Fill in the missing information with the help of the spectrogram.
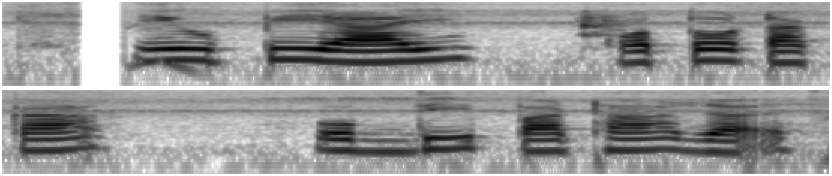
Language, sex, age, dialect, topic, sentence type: Bengali, male, 18-24, Rajbangshi, banking, question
